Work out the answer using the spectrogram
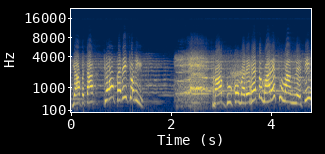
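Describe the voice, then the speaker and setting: A woman's voice: very high voice, expressive, moderate pace. Role: scolding mother-in-law. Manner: sharp, scolding, contemptuous. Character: harsh scolding mother-in-law, older woman. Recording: dull film soundtrack with loud music.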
